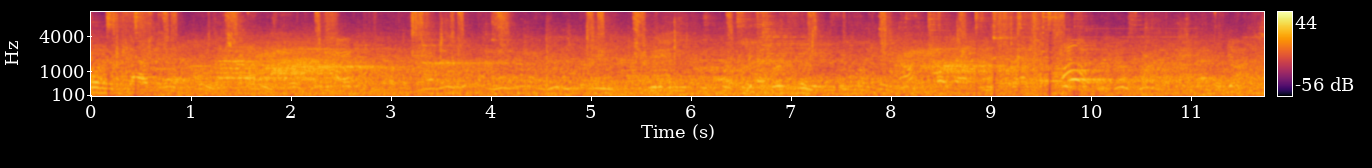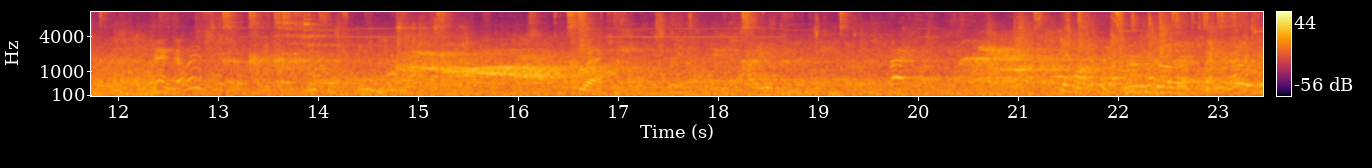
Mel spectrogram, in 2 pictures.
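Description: A large echoing hall hums with the chatter of a crowd.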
